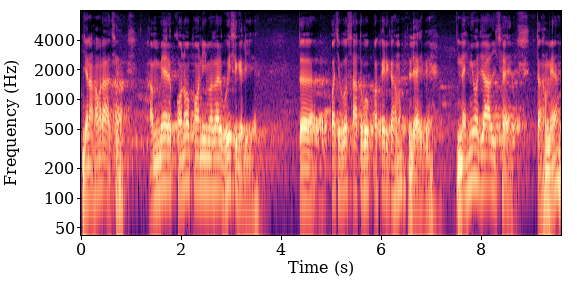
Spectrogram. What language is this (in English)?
Maithili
